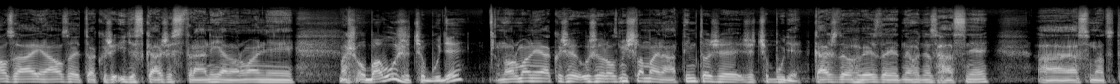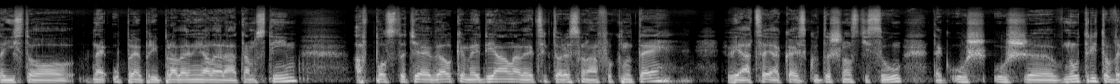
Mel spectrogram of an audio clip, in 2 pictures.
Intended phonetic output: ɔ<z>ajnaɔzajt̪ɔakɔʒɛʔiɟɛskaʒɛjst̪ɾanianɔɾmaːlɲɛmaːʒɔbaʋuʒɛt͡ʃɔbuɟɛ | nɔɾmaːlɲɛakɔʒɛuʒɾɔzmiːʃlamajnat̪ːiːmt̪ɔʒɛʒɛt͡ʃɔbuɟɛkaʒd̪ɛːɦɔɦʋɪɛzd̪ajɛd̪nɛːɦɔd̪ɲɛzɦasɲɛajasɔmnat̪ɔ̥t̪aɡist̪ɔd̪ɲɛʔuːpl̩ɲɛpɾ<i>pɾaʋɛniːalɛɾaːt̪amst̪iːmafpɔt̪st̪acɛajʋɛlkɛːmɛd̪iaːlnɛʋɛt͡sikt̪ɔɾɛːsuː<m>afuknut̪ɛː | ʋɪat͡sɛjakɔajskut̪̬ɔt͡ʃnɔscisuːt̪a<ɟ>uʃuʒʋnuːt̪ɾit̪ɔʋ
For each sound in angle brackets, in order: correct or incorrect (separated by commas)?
correct, correct, incorrect, incorrect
